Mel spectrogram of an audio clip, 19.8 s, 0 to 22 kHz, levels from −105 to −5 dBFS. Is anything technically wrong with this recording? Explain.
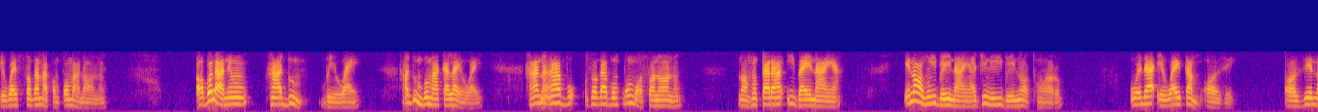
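No, there is nothing technically wrong with this speech. It carries the narrow sound of an AMR narrowband mobile codec path, with nothing above about 3.5 kHz, a band that fits a 200 Hz to 3.4 kHz phone line, and only light coding texture, which points to the 12.2 kbps mode.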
